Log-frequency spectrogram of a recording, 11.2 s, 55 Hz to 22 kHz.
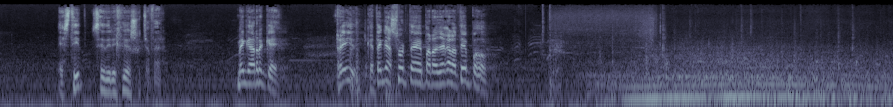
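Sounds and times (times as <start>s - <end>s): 
speech: 0.7s - 2.2s, 3.0s - 3.6s, 4.2s - 6.2s
car engine rumbling as the car pulls off and drives away: 6.9s - 11.1s.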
